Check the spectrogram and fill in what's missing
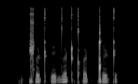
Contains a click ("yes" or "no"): yes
